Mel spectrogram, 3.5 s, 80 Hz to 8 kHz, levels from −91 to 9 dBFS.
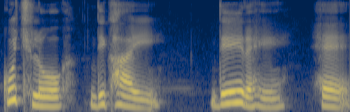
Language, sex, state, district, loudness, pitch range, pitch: Hindi, female, Himachal Pradesh, Shimla, -14 LUFS, 180-230 Hz, 195 Hz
